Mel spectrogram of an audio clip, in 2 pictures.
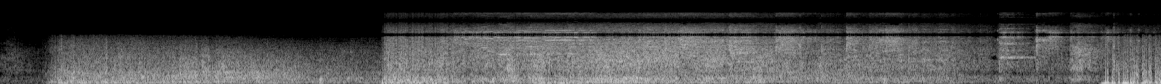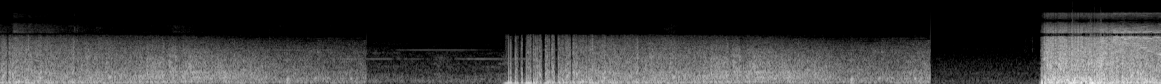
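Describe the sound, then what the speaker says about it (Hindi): A heavy explosive blast at a police station roars with a long, rumbling boom that swells and fades, broken by brief cuts, loud and close. "धमाके की आवाज सुनिए आप, कितना गंभीर, कितना बड़ा धमाका"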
